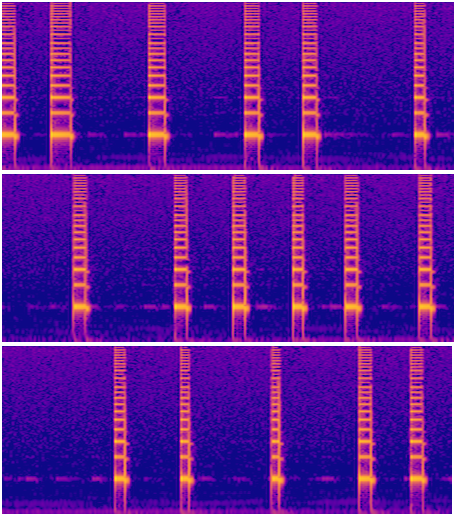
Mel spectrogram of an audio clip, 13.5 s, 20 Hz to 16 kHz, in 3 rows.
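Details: Simulated hospital pulse monitor sound effect: synthesised beeps at uneven, erratic intervals, about 75 per minute, signalling an irregular pulse.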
